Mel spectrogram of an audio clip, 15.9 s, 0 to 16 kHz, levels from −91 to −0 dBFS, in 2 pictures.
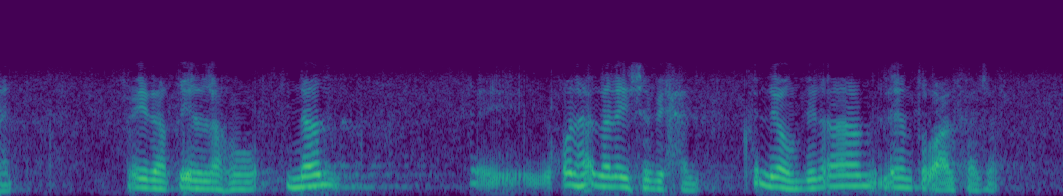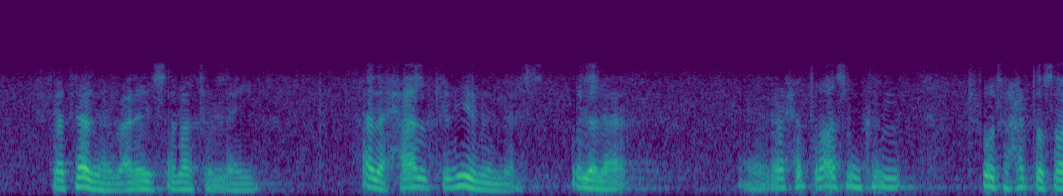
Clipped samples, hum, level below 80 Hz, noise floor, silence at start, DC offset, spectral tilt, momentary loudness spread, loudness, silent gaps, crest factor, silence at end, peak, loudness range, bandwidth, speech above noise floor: under 0.1%; none; -70 dBFS; -64 dBFS; 0 s; under 0.1%; -7 dB/octave; 17 LU; -36 LUFS; none; 20 dB; 0 s; -18 dBFS; 5 LU; 4.9 kHz; 29 dB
